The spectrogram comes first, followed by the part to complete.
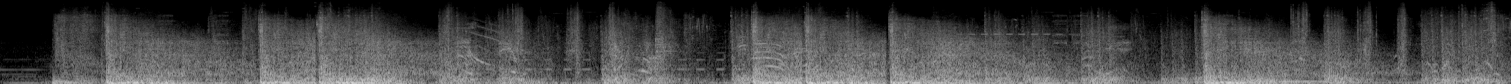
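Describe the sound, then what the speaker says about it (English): Heavy covering gunfire in Halo: Combat Evolved, loud dense volleys and booming shots in repeated waves lasting several seconds, with voices briefly heard among them. "Covering fire!"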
